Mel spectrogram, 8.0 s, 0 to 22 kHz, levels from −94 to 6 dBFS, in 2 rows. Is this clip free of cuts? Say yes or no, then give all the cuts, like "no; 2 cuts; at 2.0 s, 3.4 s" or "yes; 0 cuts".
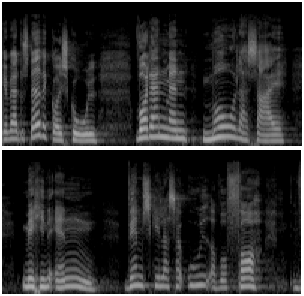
yes; 0 cuts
